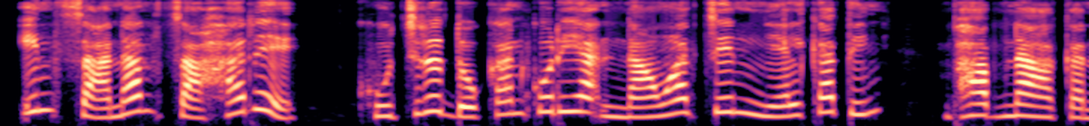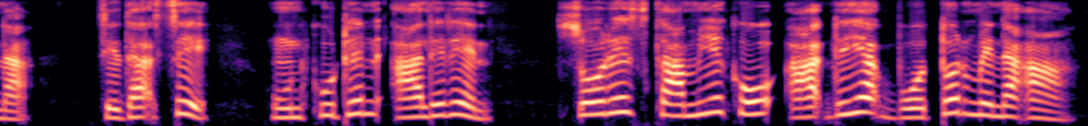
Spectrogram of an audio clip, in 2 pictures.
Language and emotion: Santali, fearful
